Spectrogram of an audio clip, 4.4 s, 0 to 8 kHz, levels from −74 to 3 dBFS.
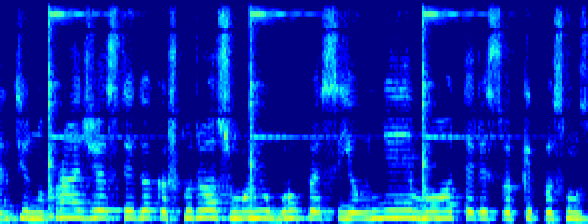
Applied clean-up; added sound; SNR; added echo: none; Microwave oven / Bell; 13 dB; none.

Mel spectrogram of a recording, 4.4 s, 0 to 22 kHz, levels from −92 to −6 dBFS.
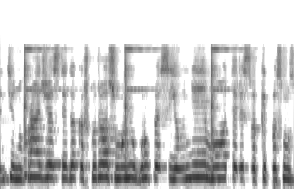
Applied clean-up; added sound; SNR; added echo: classical method spectral subtraction.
